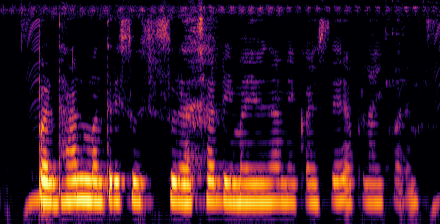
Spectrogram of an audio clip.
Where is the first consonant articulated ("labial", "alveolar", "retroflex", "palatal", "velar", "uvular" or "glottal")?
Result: labial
